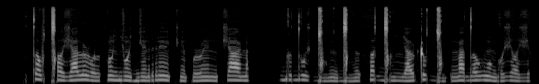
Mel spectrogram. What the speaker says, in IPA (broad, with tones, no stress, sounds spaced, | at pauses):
t̪ ʌ˥˧ v ǀ ʌ˧˩ ʒ a˦˥ l ɹ o˩ l θ õ˥˧ ɟ õ˧˩ ə̯ ɟ ẽ˧˩ r ẽ˥˩ t͡ʃ ẽ˩ p ɹ ẽ˧˩ ŋ t͡ʃ a˥˧ ɳ | ɡ ɯ˦˥ d̪ u˥˩ ʒ ɡ͡ǀ õ˩ ŋ ɡ͡ǀ ẽ˩ l θ ʌ˥˧ ɡ͡ǀ ɯ˧˩ ʎ a˩˥ ʊ̯ ʈ u˥˧ ɡ͡ǀ õ˩ p ŋ a˥˧ d̪ ʌ˦˥ ʊ̯ v õ˧˩ ɡ o˩˥ ʒ ʌ˧˩ ʒ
